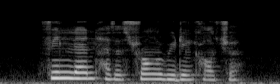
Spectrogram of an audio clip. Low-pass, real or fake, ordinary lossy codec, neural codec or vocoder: none; real; none; none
